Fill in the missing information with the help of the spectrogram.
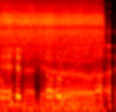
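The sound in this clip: A voice imitating air hissing out of a punctured car tire at a gas station: a steady, breathy hiss with a voiced buzz underneath, held for about a second and a half before cutting off abruptly.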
